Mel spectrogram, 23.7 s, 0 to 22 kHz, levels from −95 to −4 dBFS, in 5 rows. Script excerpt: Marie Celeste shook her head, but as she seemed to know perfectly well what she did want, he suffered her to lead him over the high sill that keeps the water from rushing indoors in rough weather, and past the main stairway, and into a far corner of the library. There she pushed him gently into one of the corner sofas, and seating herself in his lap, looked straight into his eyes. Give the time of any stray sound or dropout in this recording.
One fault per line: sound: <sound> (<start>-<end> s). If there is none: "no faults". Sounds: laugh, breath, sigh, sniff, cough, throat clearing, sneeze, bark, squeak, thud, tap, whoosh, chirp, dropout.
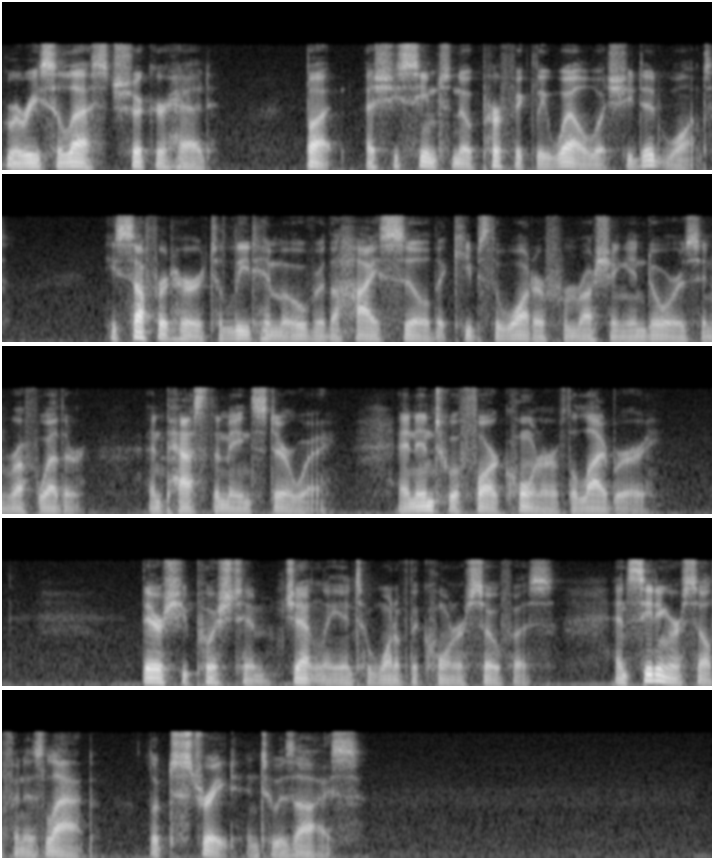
no faults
